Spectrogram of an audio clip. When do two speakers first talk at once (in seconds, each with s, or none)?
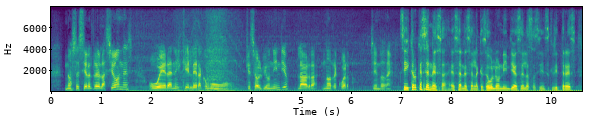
none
